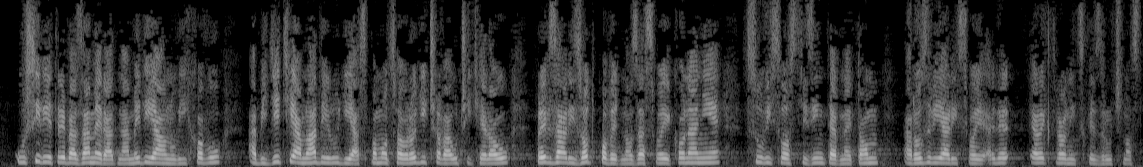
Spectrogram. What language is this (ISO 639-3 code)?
slk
